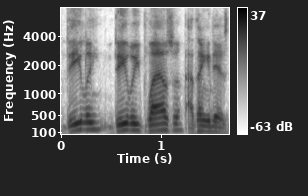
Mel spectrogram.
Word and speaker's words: Dealey: It's pronounced Dealey Plaza.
